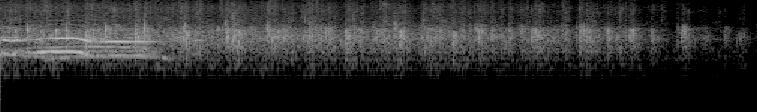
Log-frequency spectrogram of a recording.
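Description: A crowd applauds steadily for people coming up to share summer camp testimonies, a dense wash of many hands clapping that starts loud and slowly tapers off over several seconds, with a brief whistle or cheer near the start.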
